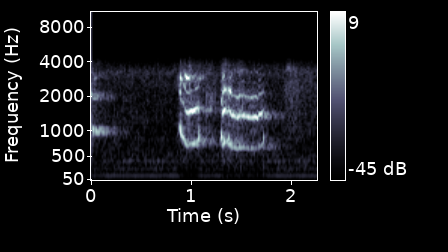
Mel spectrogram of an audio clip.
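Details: Chihuahua playing with a paper towel roll, recorded on an Android phone; two short high whining yips with clear rising and falling tones, over a steady low electrical hum.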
